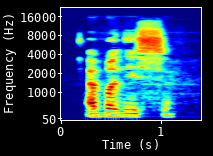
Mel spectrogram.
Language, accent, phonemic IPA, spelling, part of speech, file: French, Canada, /a.bɔ.nis/, abonnisses, verb, LL-Q150 (fra)-abonnisses.wav
- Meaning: second-person singular present/imperfect subjunctive of abonnir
